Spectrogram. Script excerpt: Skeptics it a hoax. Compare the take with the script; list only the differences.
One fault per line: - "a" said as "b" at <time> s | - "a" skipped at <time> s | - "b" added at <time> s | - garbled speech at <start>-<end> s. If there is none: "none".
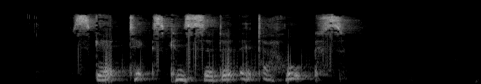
- "consider" added at 1.7 s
